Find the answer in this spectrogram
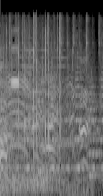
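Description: Voices shouting from the sideline of an outdoor field, over faint music.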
